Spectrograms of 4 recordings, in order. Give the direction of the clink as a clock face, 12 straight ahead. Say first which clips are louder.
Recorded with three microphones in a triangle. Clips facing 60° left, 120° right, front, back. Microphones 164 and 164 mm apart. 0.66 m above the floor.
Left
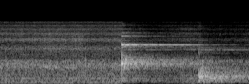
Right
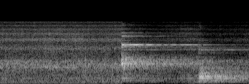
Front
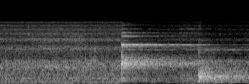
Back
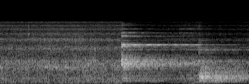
Left 1 dB, front 1 dB; 11 o'clock.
